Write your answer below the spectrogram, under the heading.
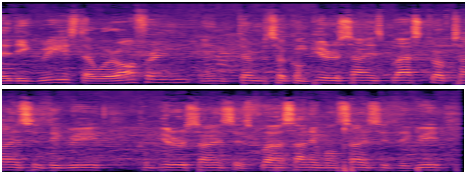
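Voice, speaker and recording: Moderate-paced speech in an American accent, with noticeable background noise and audible room echo. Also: man. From US South. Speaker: college dean. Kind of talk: panel discussion.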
